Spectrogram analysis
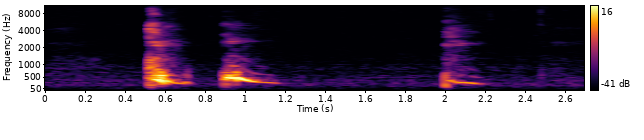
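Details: A person who is sick and hoarse gives three short, harsh coughs, the first two close together; an irritated cough.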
